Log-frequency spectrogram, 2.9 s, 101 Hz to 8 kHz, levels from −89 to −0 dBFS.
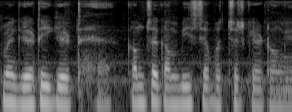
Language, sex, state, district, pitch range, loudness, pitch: Hindi, male, Bihar, Jahanabad, 130-140 Hz, -35 LUFS, 135 Hz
